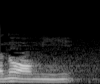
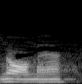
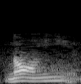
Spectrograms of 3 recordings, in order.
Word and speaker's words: نعمي: والحقيقة ان قصة راعوث ونعمي هي النطق الصح للكلمة نعمي مش نعمة، نعمي بكسر الميم، هتلاقوا تحتيها كسرة، لان نعمي دي تعتبر رمز حلو للكنيسة اللي بتقدم المسيح لكل إنسان.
